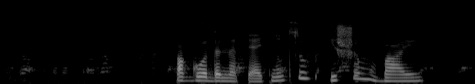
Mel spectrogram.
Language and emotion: Russian, neutral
